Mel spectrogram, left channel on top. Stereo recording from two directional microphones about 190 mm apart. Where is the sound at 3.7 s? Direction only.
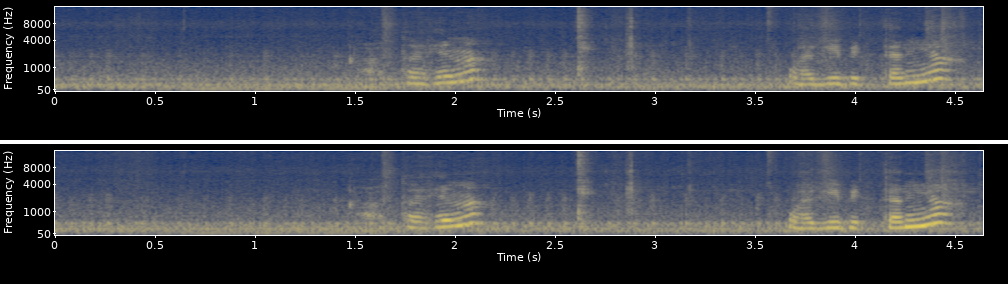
40° right (ahead or behind).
